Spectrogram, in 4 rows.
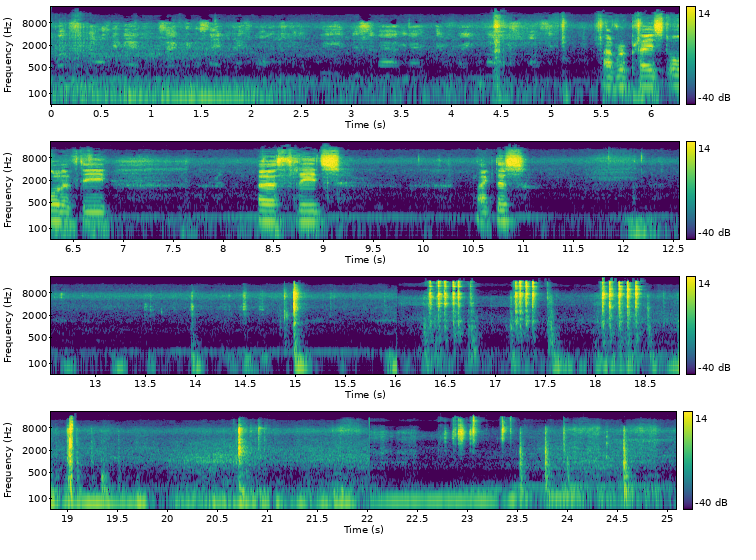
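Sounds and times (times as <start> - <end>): low steady hum: 0.0 - 25.0
hand tools clicking on metal: 16.2 - 18.6
ratcheting clicks: 16.2 - 18.6.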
